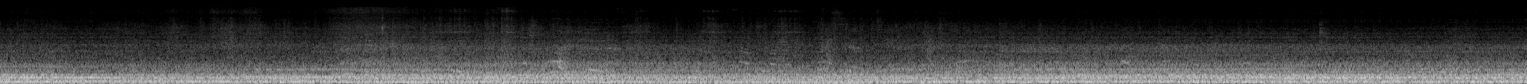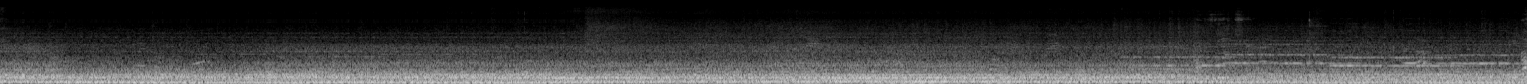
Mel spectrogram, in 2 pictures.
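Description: Mercedes-Benz Citaro Facelift city bus's diesel engine running, a steady low drone that stays even throughout.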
